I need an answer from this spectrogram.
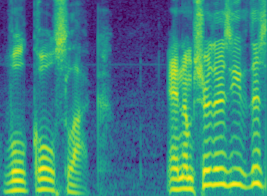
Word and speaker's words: Vlkoslak: ] it up but I told people what like saying velcro slack but take out the vowel V slack and I'm sure there's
